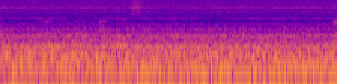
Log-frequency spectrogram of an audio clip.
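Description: A helicopter in a video game gives off a steady, loud, low rumbling engine drone that holds without break, with a faint hum of voices beneath it.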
